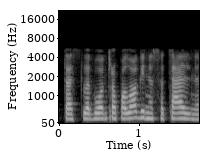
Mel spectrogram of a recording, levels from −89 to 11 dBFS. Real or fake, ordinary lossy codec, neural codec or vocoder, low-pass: real; MP3, 48 kbps; none; 5.4 kHz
